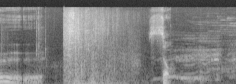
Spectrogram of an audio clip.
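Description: A blade slashes and strikes a body with a heavy hit.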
